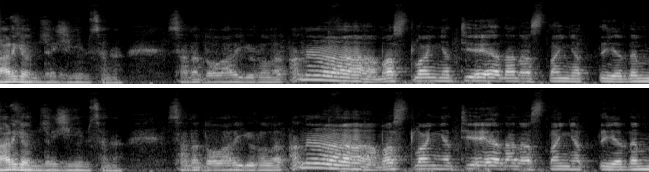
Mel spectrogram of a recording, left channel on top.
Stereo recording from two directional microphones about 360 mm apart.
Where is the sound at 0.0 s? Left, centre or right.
Centre.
